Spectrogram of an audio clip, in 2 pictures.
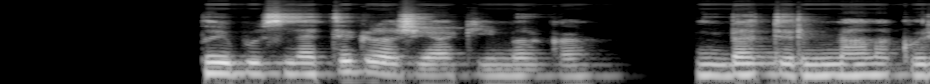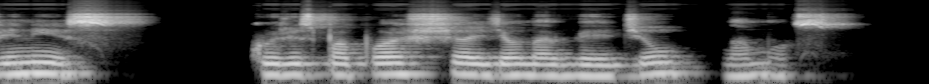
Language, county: Lithuanian, Panevėžys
